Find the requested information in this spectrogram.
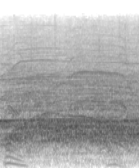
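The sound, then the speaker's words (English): A raucous live studio audience at a talk show cheers and whoops in a loud, unbroken roar, with a few low voiced whoops rising above the crowd noise. “this crowd is raucous”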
